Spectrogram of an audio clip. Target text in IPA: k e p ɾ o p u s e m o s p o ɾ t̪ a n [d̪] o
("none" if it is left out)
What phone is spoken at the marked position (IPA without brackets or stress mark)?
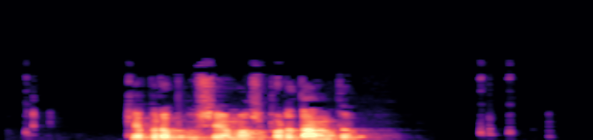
t̪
